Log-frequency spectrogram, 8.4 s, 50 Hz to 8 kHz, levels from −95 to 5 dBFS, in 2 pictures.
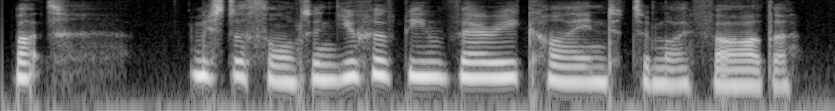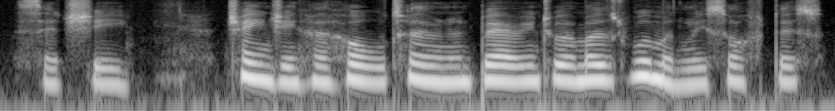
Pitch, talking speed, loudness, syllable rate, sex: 200 Hz, 170 wpm, -16 LUFS, 4.8 syllables/s, female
